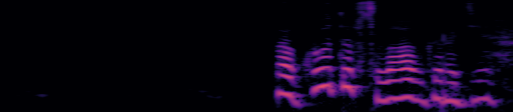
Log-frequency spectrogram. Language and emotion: Russian, sad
